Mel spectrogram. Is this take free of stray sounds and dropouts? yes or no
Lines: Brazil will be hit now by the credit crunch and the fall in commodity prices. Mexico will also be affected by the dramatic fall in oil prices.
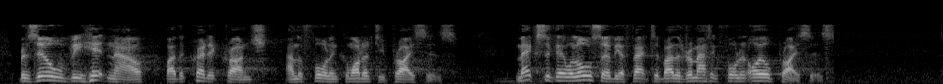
yes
